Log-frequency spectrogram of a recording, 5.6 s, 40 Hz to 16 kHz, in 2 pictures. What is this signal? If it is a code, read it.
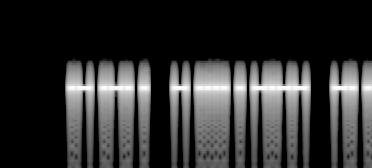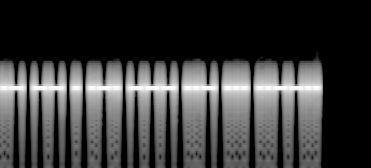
Morse code, heard as a keyed tone, about 40 wpm, 700 Hz. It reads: ARE THEY NUMEROUS?
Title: Sentences from Top 1400 Words 40wpm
